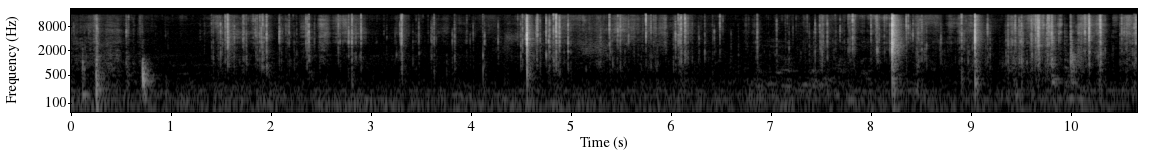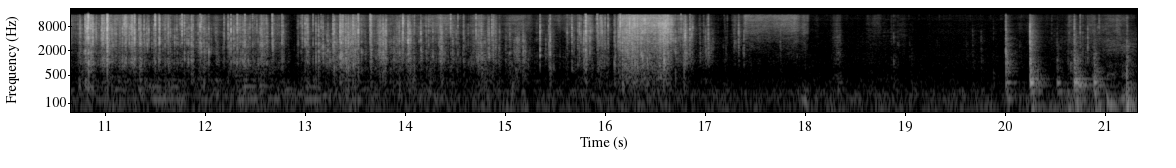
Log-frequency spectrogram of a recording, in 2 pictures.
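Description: Thin plastic protective bag crinkling and rustling as a laptop is handled and slid out of it, with a couple of sharp taps about four and eight seconds in. The crinkling is loudest from about ten to seventeen seconds in.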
